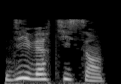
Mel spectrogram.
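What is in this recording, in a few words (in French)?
"divertissant", French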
